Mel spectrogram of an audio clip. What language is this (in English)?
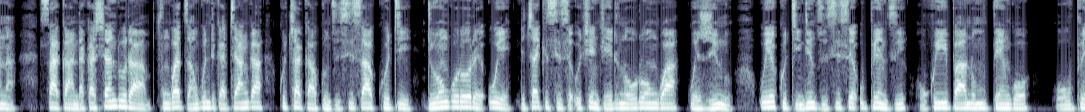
Shona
